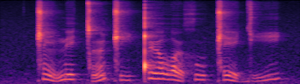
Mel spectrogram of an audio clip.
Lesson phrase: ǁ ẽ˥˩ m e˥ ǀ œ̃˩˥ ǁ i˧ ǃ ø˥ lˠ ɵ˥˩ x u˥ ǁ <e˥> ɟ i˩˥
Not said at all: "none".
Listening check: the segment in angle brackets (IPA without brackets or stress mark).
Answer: e˥˩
